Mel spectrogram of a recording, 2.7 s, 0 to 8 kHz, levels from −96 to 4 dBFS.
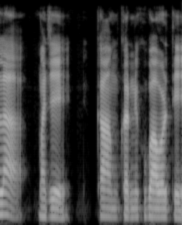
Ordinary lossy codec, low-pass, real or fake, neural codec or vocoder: Opus, 64 kbps; 7.2 kHz; real; none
